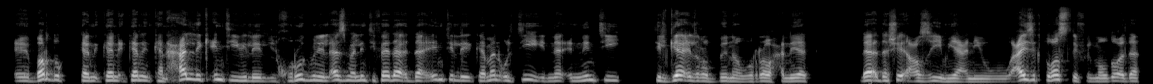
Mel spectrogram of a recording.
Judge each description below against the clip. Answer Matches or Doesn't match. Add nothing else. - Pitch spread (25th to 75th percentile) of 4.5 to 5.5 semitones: Matches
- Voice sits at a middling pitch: Matches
